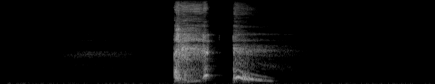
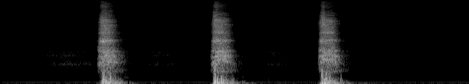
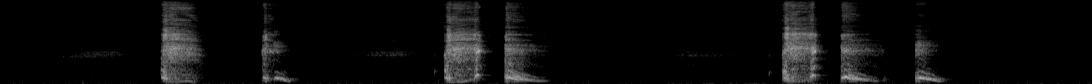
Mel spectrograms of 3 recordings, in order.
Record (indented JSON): {
  "cough_length": "4.4 s",
  "cough_amplitude": 13383,
  "cough_signal_mean_std_ratio": 0.31,
  "exhalation_length": "4.7 s",
  "exhalation_amplitude": 17817,
  "exhalation_signal_mean_std_ratio": 0.29,
  "three_cough_length": "10.9 s",
  "three_cough_amplitude": 9191,
  "three_cough_signal_mean_std_ratio": 0.35,
  "survey_phase": "beta (2021-08-13 to 2022-03-07)",
  "age": "18-44",
  "gender": "Female",
  "wearing_mask": "No",
  "symptom_cough_any": true,
  "smoker_status": "Never smoked",
  "respiratory_condition_asthma": false,
  "respiratory_condition_other": false,
  "recruitment_source": "REACT",
  "submission_delay": "1 day",
  "covid_test_result": "Negative",
  "covid_test_method": "RT-qPCR",
  "influenza_a_test_result": "Negative",
  "influenza_b_test_result": "Negative"
}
